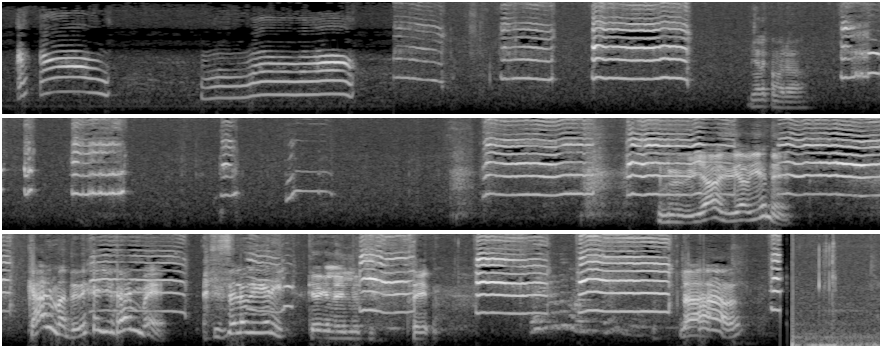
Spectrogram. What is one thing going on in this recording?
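A kitten meows repeatedly in high, insistent cries.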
